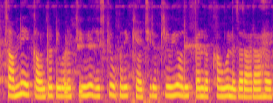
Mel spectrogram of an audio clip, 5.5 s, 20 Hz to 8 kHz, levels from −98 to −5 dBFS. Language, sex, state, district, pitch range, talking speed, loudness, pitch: Hindi, female, Uttar Pradesh, Budaun, 225-255 Hz, 250 wpm, -14 LUFS, 240 Hz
